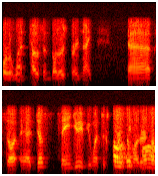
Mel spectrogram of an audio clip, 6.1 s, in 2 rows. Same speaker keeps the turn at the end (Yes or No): No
